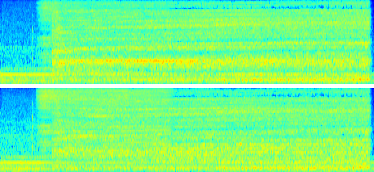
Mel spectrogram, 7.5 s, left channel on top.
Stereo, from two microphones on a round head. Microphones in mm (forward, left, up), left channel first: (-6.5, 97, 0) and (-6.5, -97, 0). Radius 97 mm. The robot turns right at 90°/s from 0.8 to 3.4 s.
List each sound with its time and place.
1.0 s a hiss: 5° right (ahead or behind), 1.0 m; by 7.4 s 20° left (ahead or behind), 1.0 m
